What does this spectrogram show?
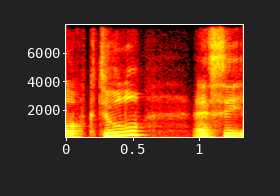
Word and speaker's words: Cthulhu: Apparently nobody knows how to pronounce this word. There are many people who think they do, but even according to Mr. Lovecraft himself, nobody knows how to pronounce it. So any pronunciation that you do is correct, because it's such an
